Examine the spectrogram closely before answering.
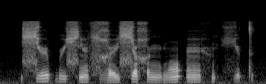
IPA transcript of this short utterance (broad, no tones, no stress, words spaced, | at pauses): ɕɘ ɓʏɕɛ̃ɬ ʁe ɕɛχɘŋbɔ̃ ʔɛ̃hə̃kçət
